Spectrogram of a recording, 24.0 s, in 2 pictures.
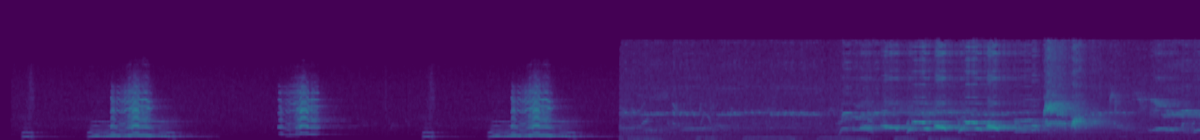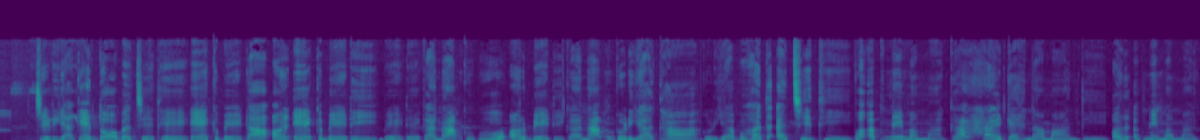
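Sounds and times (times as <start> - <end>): small birds chirping: 2.8 - 14.7, 16.2 - 17.9
harsh bird calls: 4.2 - 12.9.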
